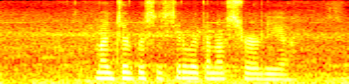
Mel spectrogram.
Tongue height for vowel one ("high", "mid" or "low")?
low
